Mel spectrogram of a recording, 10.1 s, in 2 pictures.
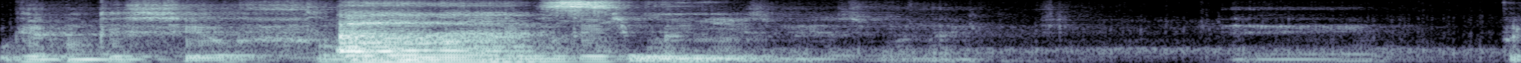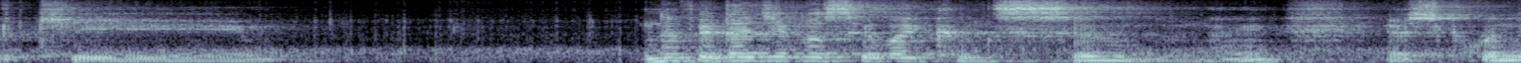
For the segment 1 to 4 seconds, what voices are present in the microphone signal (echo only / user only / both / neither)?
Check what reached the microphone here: both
